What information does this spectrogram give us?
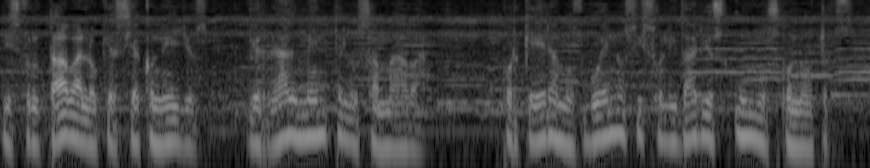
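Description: A man's voice: on the low side, normal speed, over music, close to an everyday voice. An actor playing a wise, patient older priest who teaches his disciples reflectively in a religious radio drama. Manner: reflective, didactic.

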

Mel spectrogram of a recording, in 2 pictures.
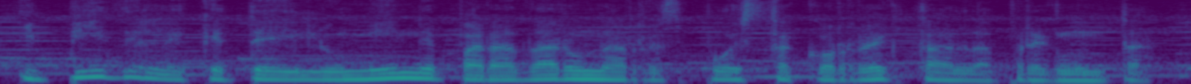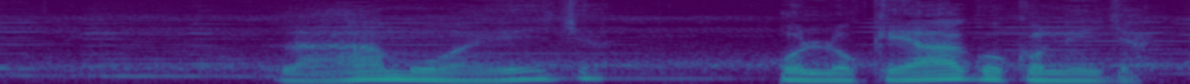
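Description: An actor playing a calm, fatherly bishop who instructs a novice in a measured way in a religious radio drama. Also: fairly low pitch, music in the background, lightly acted. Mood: gentle, instructive.

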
